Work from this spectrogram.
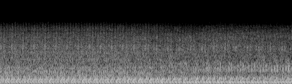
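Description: A 1984 Jeep DJ-5M idles through its side-exit exhaust pipe, a steady low rumbling drone with a faint knocking pulse, close and loud, no voices.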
